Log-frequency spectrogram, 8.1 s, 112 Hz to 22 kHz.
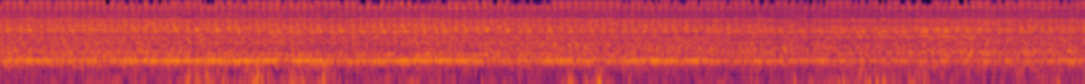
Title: BMW E90 2011 LCI 318i N43 intermittent engine knock pt 3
